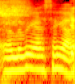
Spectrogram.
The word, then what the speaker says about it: Olivier Assayas: I never know how to say his name. – Oh, yeah. Olivier Assayas. – Yes, mm-hmm.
